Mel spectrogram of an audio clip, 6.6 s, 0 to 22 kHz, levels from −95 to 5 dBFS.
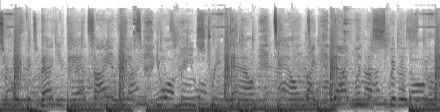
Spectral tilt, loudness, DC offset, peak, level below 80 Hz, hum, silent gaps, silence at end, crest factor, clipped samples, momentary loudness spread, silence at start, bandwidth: -5 dB/octave; -19 LUFS; under 0.1%; 0 dBFS; -22 dBFS; none; none; 0 s; 16 dB; under 0.1%; 4 LU; 0 s; 18 kHz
